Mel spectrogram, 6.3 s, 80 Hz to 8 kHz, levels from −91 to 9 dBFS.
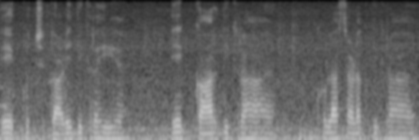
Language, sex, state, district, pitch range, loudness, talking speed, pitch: Hindi, male, Bihar, Samastipur, 115-120 Hz, -19 LUFS, 155 wpm, 120 Hz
